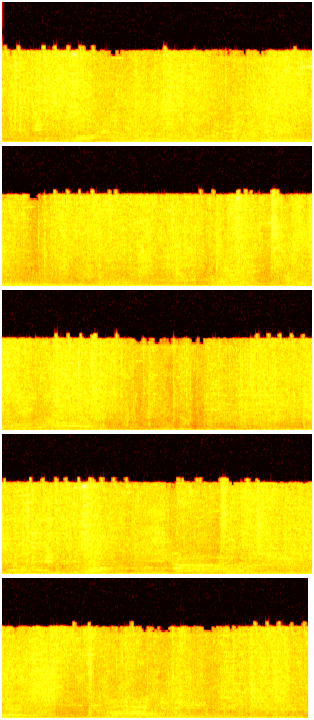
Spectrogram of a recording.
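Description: Swords slash and clang in a fast fight.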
